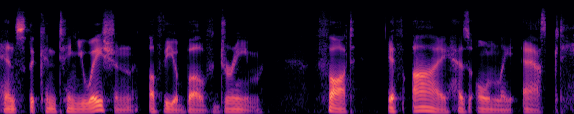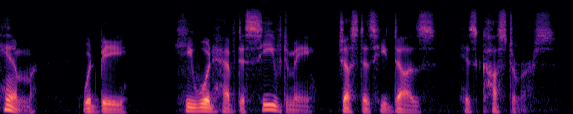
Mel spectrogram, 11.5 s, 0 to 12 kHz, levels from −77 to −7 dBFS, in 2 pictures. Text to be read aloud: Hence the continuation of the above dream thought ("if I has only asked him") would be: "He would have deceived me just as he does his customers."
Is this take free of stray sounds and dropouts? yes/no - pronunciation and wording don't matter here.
no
